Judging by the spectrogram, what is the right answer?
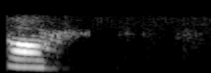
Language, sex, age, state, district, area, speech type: Kannada, female, 18-30, Karnataka, Chamarajanagar, rural, conversation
